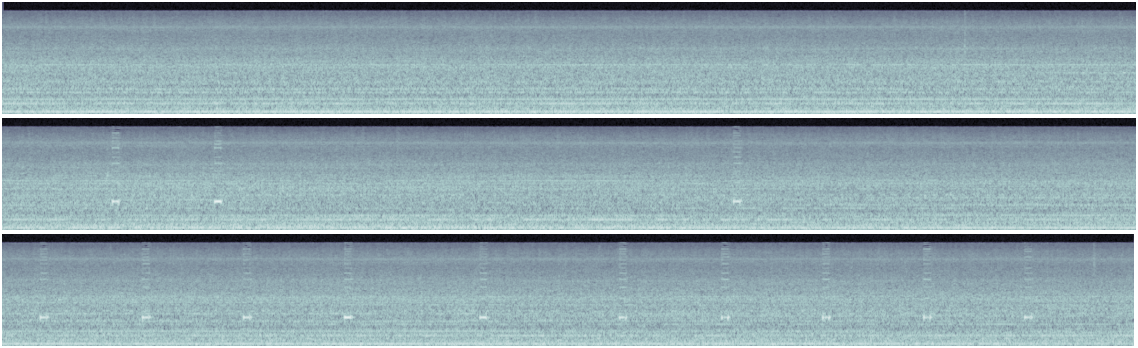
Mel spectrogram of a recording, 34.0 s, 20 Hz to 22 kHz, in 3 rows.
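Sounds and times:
machine drone from inside cab: 0.0 - 34.0
short electronic beep: 23.0 - 23.2, 32.9 - 33.1.

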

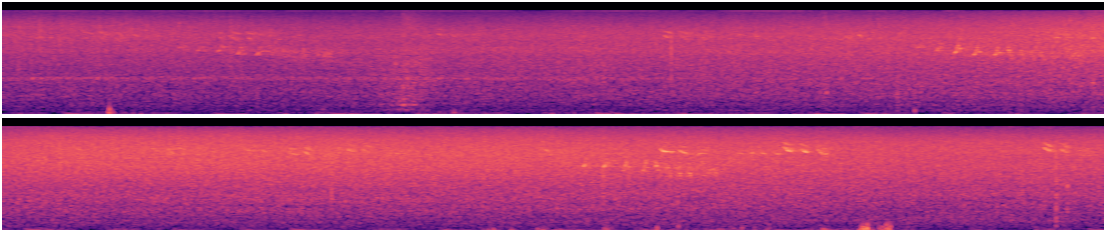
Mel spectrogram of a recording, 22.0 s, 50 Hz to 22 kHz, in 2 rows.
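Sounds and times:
wind through leaves and grass: 0.0 - 22.0
wind rumble on microphone: 0.2 - 1.8, 3.0 - 6.5, 15.7 - 20.3.

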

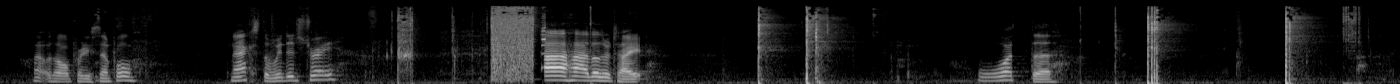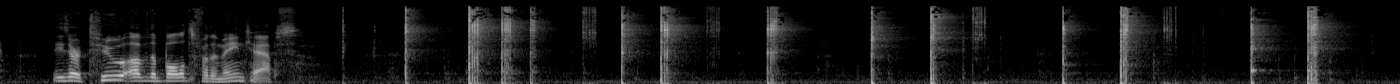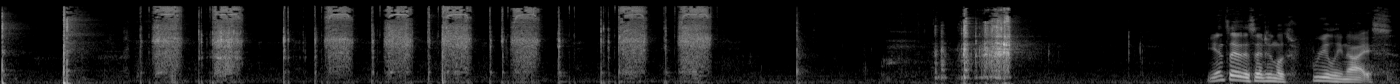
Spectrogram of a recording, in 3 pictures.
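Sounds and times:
power tool bursts: 4.9 - 5.4
sharp metallic cracks: 4.9 - 5.4, 11.4 - 12.0, 12.8 - 13.6, 18.0 - 24.0, 24.6 - 25.8, 26.5 - 35.2.

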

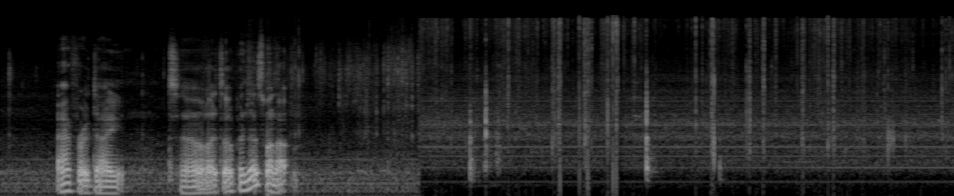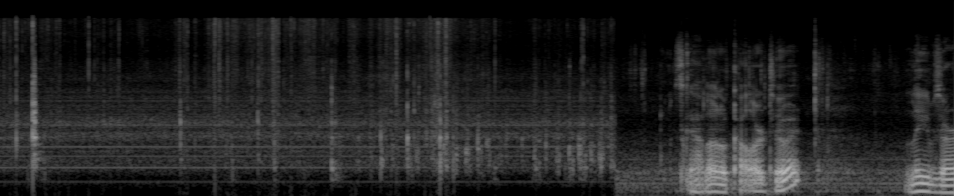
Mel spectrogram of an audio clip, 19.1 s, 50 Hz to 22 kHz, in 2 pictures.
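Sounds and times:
faint steady hum: 0.0 - 19.0
plastic wrap crackling: 2.5 - 15.8.

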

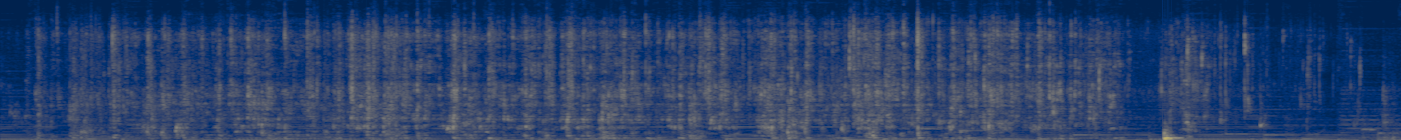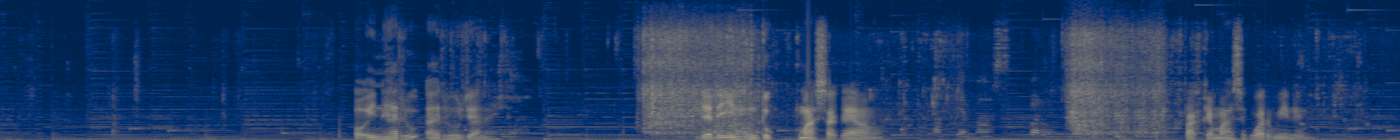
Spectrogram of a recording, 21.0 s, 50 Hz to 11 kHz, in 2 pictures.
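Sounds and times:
water pouring into basin: 0.0 - 10.2, 15.2 - 17.8, 18.5 - 20.9.

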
